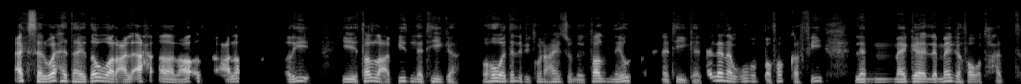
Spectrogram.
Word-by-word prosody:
أكسل 135 Hz, -, +5 dB
واحد 155 Hz, -2 st, +4 dB
هيدوّر 145 Hz, +5 st, +5 dB
على -, -, +5 dB
أح -, -, +6 dB
على -, -, +3 dB
أقص -, -, +3 dB
على -, -, +2 dB
أقصر -, -, -9 dB, 0.2 s
طريق 140 Hz, +6 st, -4 dB, 0.3 s
يطلّع 125 Hz, -1 st, +2 dB
بيه 150 Hz, -, -3 dB
النتيجة، 120 Hz, -6 st, -6 dB, 0.2 s
وهو 150 Hz, -1 st, +3 dB
ده 140 Hz, -, -12 dB
اللي 145 Hz, -1 st, -4 dB
بيكون 125 Hz, +1 st, -9 dB
عايزه 120 Hz, -1 st, -5 dB
إن 105 Hz, -, -11 dB
يطل 140 Hz, +6 st, +2 dB
إنه 120 Hz, -2 st, -9 dB
يوصل 160 Hz, +5 st, -3 dB, 0.3 s
لنتيجة 105 Hz, -1 st, -6 dB
ده -, -, -11 dB
اللي 180 Hz, +2 st, +4 dB
أنا 160 Hz, -5 st, +4 dB
وهو 140 Hz, +2 st, -6 dB
كنت 130 Hz, -, -36 dB
بافكّر 150 Hz, +1 st, -4 dB
فيه 150 Hz, +3 st, -9 dB, 0.3 s
لمّا 120 Hz, 0 st, -2 dB
ج 130 Hz, -, -4 dB
لمّا 125 Hz, +2 st, +2 dB
آجي 155 Hz, -, -2 dB
أفوّض 110 Hz, -2 st, -5 dB
حد. -, -, -11 dB
130 Hz, 210 wpm, -23 LUFS, 120-150 Hz, 0.3 s, أح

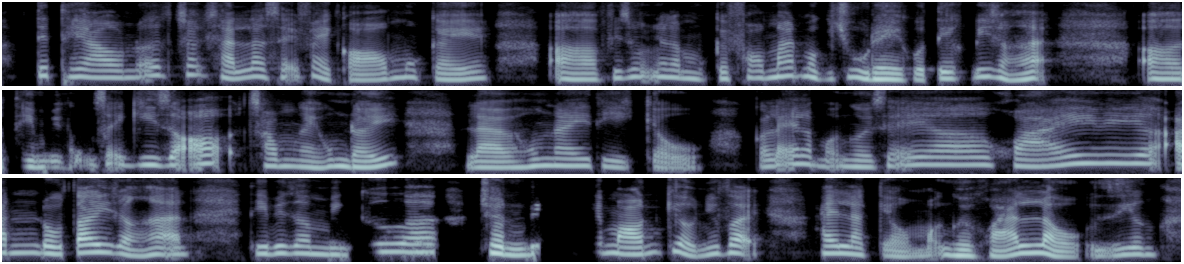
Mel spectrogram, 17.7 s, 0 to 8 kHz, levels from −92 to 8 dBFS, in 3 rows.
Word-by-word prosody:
tiếp 265 Hz, -2 st, -4 dB
theo 215 Hz, -3 st, 0 dB
nữa 215 Hz, +6 st, -4 dB
chắc 290 Hz, -1 st, -6 dB
chắn 185 Hz, -3 st, 0 dB
là 240 Hz, +1 st, 0 dB
sẽ -, -, -5 dB
phải 175 Hz, -, -4 dB
có 150 Hz, +1 st, -1 dB
một 210 Hz, +5 st, -4 dB
cái, 170 Hz, +3 st, -1 dB, 0.3 s
ờ, 165 Hz, -2 st, +1 dB
ví 200 Hz, -, -5 dB
dụ 230 Hz, -, -3 dB
như 230 Hz, -, -3 dB
là 215 Hz, -, -1 dB
một 185 Hz, -3 st, -4 dB
cái 185 Hz, -, -4 dB
format, 225 Hz, +5 st, -1 dB
một 225 Hz, -, +1 dB
cái 175 Hz, -, -10 dB
chủ 200 Hz, 0 st, +1 dB
đề 170 Hz, -1 st, +6 dB
của 155 Hz, -, -2 dB
tiệc 185 Hz, +1 st, -1 dB
đi 235 Hz, +1 st, -1 dB
chẳng 185 Hz, -7 st, 0 dB
hạn. 190 Hz, +5 st, +2 dB, 0.4 s
Ờ, 175 Hz, -1 st, +1 dB
thì 180 Hz, -, -3 dB
mình 170 Hz, -1 st, -5 dB
cũng -, -, -11 dB
sẽ -, -, -4 dB
ghi 230 Hz, 0 st, +1 dB
rõ 230 Hz, -, +2 dB
ở 275 Hz, -, +5 dB
trong 195 Hz, -1 st, -2 dB
ngày 175 Hz, -, -1 dB
hôm 190 Hz, +4 st, +1 dB
đấy 185 Hz, +8 st, +2 dB, 0.3 s
là 165 Hz, 0 st, +2 dB
hôm 195 Hz, +6 st, 0 dB
nay 205 Hz, -1 st, +1 dB
thì, 175 Hz, -4 st, -5 dB
kiểu, -, -, -6 dB, 0.3 s
có -, -, -5 dB
lẽ -, -, 0 dB
là 255 Hz, -, -1 dB
mọi 190 Hz, -4 st, -7 dB
người 180 Hz, -1 st, -1 dB
sẽ, 230 Hz, +7 st, -3 dB
ơ, 235 Hz, 0 st, 0 dB
khoái 215 Hz, +8 st, 0 dB, 0.3 s
ăn 235 Hz, 0 st, +1 dB
đồ 210 Hz, -2 st, +5 dB
Tây 240 Hz, +2 st, +6 dB
chẳng 180 Hz, -6 st, +1 dB
hạn, 190 Hz, +2 st, +2 dB, 0.3 s
thì 210 Hz, -, 0 dB
bây 220 Hz, +1 st, +2 dB
giờ 220 Hz, -1 st, +1 dB
mình 190 Hz, -2 st, -1 dB
cứ, 260 Hz, 0 st, 0 dB
a, 250 Hz, 0 st, +4 dB, 0.2 s
chuẩn 210 Hz, -7 st, +6 dB
bị 210 Hz, -, 0 dB, 0.3 s
cái 245 Hz, -, -11 dB
món, 200 Hz, +2 st, +5 dB
kiểu 245 Hz, -, 0 dB
như 195 Hz, +6 st, -2 dB
vậy, 225 Hz, -1 st, +3 dB, 0.3 s
hay 220 Hz, 0 st, +3 dB
là, 200 Hz, -3 st, +3 dB
kiểu, 70 Hz, -, -4 dB
mọi 75 Hz, -, -4 dB
người 165 Hz, -3 st, +4 dB
khoái 145 Hz, +6 st, +3 dB
lẩu 220 Hz, -, +5 dB
riêng. 185 Hz, +3 st, -1 dB
200 Hz, 270 wpm, -24 LUFS, 175-230 Hz, 0.4 s, đề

